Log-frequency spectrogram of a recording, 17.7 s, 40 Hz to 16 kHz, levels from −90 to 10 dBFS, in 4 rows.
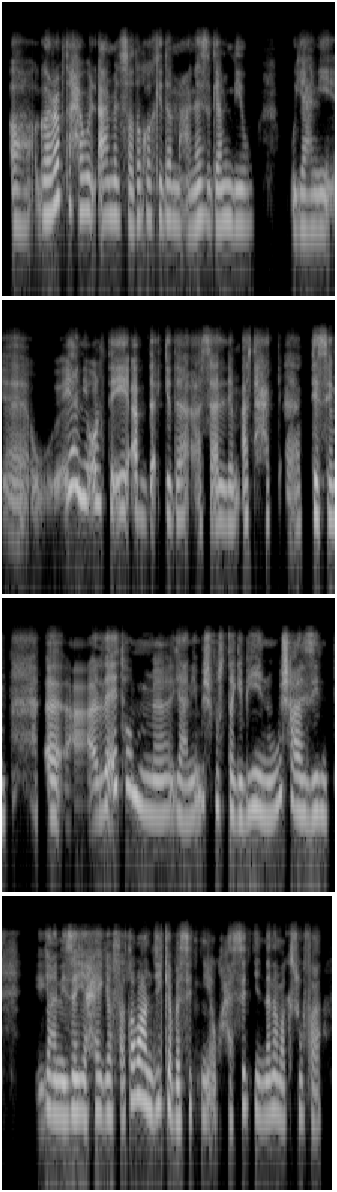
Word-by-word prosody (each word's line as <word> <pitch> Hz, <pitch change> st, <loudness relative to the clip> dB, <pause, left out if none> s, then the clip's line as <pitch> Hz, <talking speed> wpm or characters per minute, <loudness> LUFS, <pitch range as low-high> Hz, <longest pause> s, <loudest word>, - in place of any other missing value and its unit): آه، 175 Hz, -1 st, -4 dB
جرّبت 235 Hz, +9 st, +3 dB
أحاول 220 Hz, 0 st, 0 dB
أعمل 205 Hz, 0 st, +1 dB
صداقة 195 Hz, +2 st, -3 dB
كده 195 Hz, 0 st, -4 dB
مع 185 Hz, -2 st, -7 dB
ناس 185 Hz, +3 st, -1 dB
جنبي 180 Hz, 0 st, -1 dB
و 175 Hz, +1 st, -9 dB, 0.5 s
ويعني 165 Hz, -, -5 dB
آآ، -, -, -6 dB
ويعني 365 Hz, -3 st, 0 dB
قُلت 265 Hz, -1 st, -2 dB
إيه، 220 Hz, -, +3 dB
أبدأ 190 Hz, -4 st, -1 dB
كده 195 Hz, -2 st, -1 dB
أسَلّم، 175 Hz, -1 st, -3 dB
أضحك، 190 Hz, 0 st, -2 dB, 0.2 s
أ -, -, -7 dB
ابتسم. 190 Hz, +1 st, +1 dB, 0.6 s
آآ، -, -, +2 dB
ع 80 Hz, -, -2 dB
لقيتهم 240 Hz, -, +2 dB, 0.2 s
يعني 190 Hz, -1 st, -3 dB
مش 255 Hz, -3 st, 0 dB
مستجبين 205 Hz, -1 st, 0 dB
ومش 230 Hz, +11 st, +4 dB
عايزين 200 Hz, -1 st, 0 dB, 0.5 s
يعني 195 Hz, -, +2 dB
زي 195 Hz, 0 st, +5 dB
حاجة، 195 Hz, -1 st, +3 dB
فطبعًا 245 Hz, +9 st, +5 dB
دي 225 Hz, +4 st, -1 dB
كبستني 185 Hz, -1 st, 0 dB
أو -, -, -7 dB
حسِّسِتني 200 Hz, +3 st, -3 dB
إن 185 Hz, +1 st, -2 dB
أنا 200 Hz, +2 st, +2 dB
مكسوفة 175 Hz, -3 st, -4 dB
195 Hz, 135 wpm, -25 LUFS, 180-220 Hz, 0.6 s, زي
